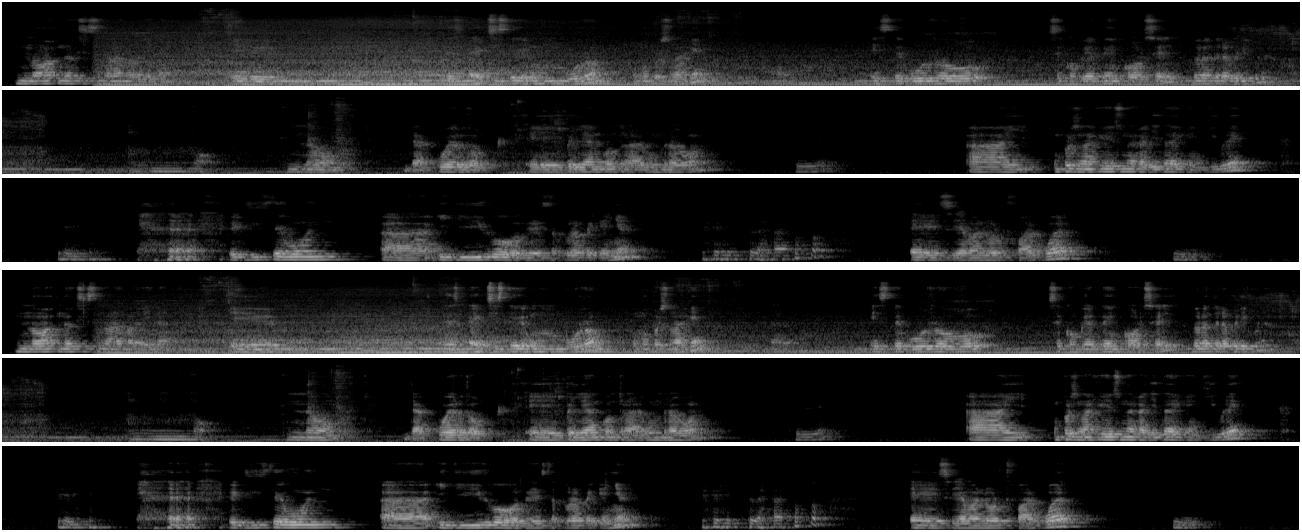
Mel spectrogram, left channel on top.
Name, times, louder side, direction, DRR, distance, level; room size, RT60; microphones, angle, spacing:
voice 1, 0.1-3.1 4.4-6.0 6.3-7.0 8.7-9.8 10.5-12.7 15.8-16.4 17.0-17.8 18.2-20.1 22.6-23.2 23.5-25.4 27.3-29.3 29.7-32.3 35.0-36.7, right 2 dB, 40° right, 3 dB, 1.0 m, -31 dB
sound 1, 0.9-16.0 16.3-16.4 16.7-17.3, left 1 dB, 40° left, 0.7 m, -38 dB
sound 2, 1.9-2.6 3.9-5.0 6.0-7.8 8.5-10.4 11.8-16.7 17.6-19.3, right 1 dB, ahead, 1.0 m, -52 dB
voice 2, 6.9-7.2 7.7-8.0 14.2-15.1 20.9-21.3 25.8-25.9 26.5-27.0 33.0-34.5 37.7-37.9, right 3 dB, 70° right, 3 dB, 0.5 m, -43 dB
4.1 x 2.6 x 4.4 m, 0.62 s
head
